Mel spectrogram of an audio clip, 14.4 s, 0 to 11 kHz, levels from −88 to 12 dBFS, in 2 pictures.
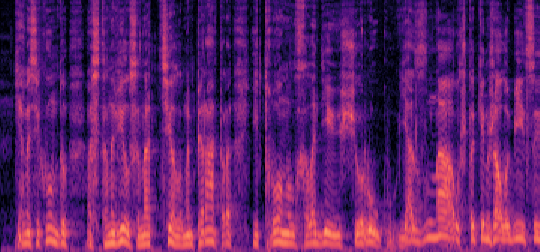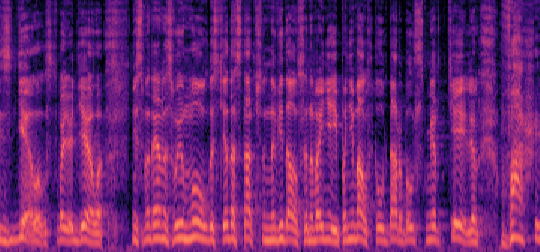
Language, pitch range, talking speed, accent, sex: Russian, 130-190 Hz, 145 wpm, native, male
